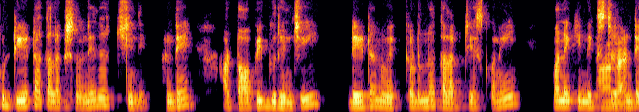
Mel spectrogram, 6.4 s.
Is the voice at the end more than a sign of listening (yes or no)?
no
